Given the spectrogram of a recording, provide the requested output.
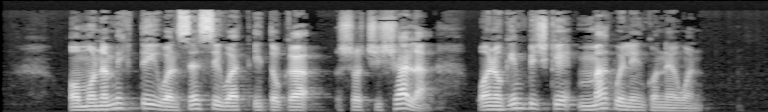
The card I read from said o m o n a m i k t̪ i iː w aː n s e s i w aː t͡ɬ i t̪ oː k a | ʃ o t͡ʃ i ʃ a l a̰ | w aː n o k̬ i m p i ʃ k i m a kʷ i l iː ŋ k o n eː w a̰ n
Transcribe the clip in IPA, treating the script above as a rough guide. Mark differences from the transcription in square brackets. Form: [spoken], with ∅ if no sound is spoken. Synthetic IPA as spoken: o m o n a m i k t̪ i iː w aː n s e s i w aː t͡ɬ i t̪ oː k a | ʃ o t͡ʃ i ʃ a l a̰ | w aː n o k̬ i m p i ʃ k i m a kʷ i l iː ŋ k o n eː w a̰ n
